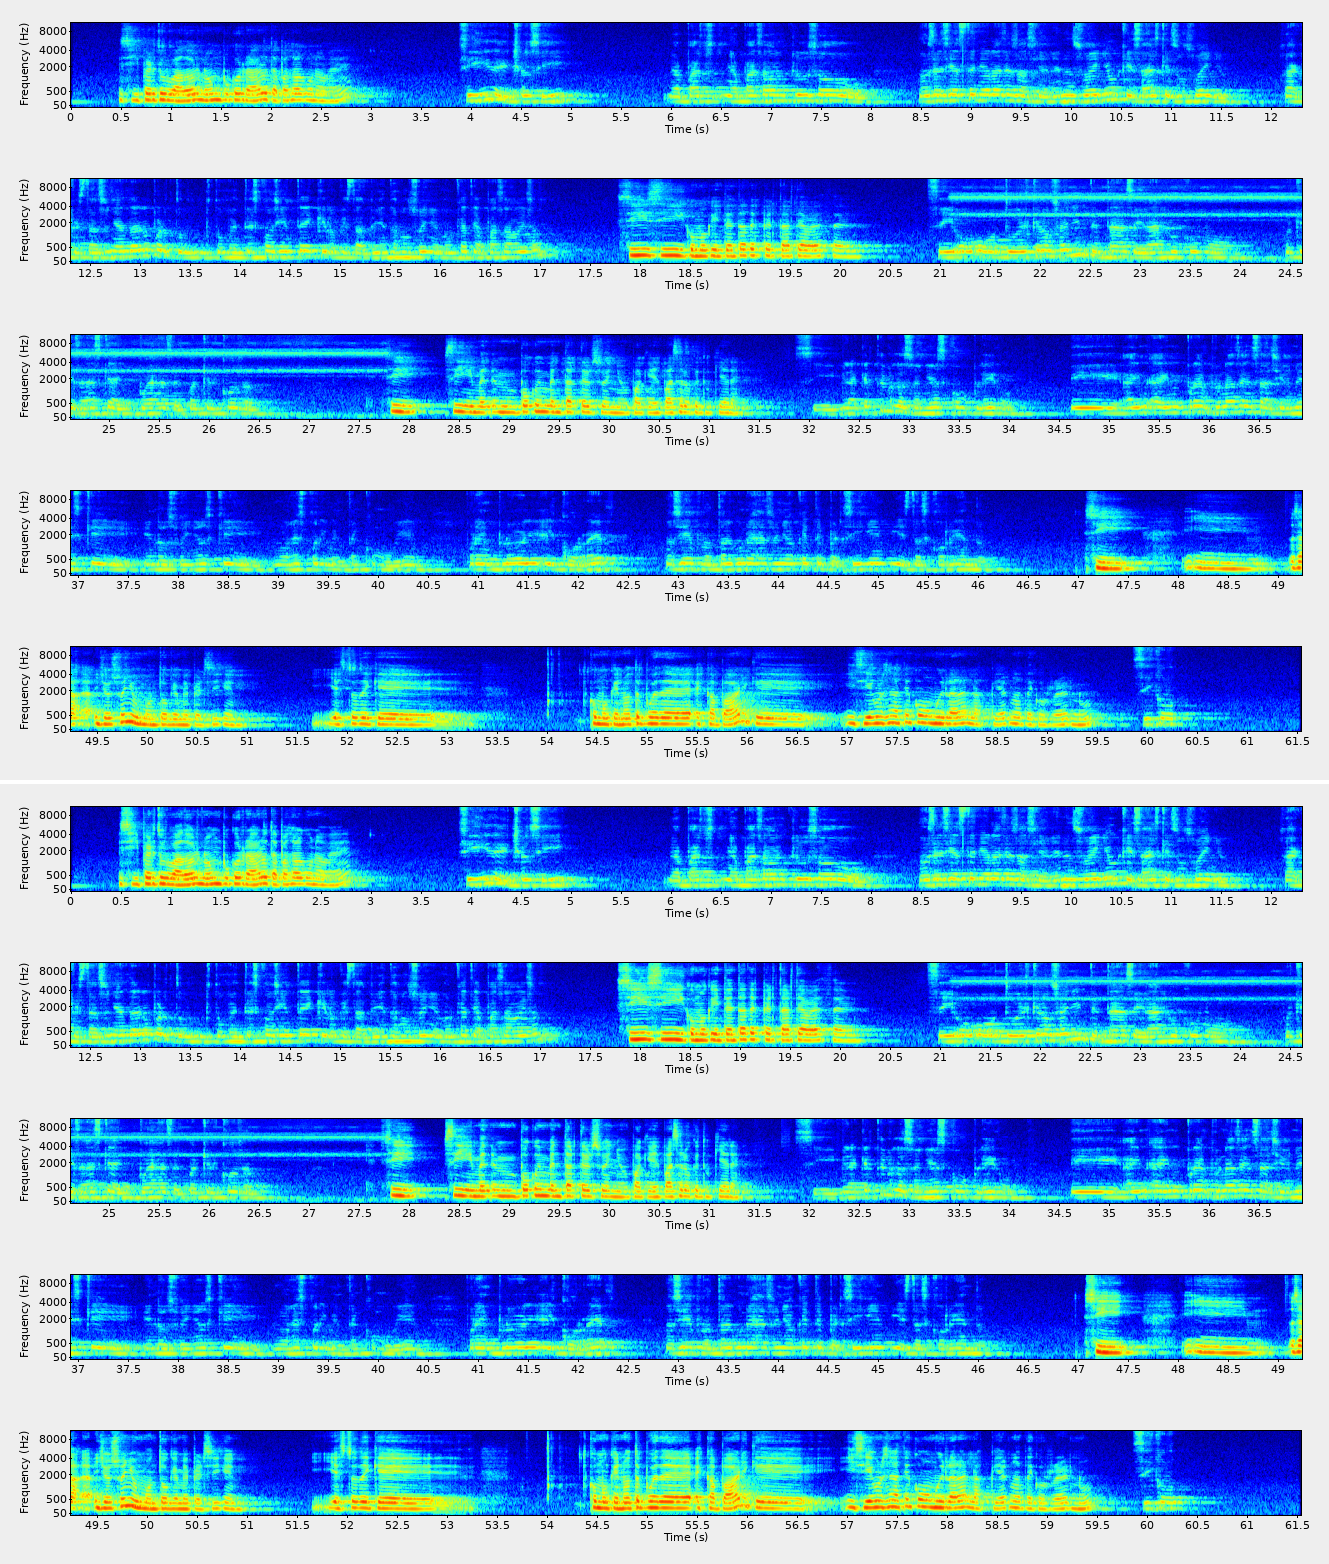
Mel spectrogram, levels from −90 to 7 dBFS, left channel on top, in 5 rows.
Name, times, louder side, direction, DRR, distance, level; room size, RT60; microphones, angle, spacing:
voice 1, 0.5-2.8 17.8-20.2 27.8-31.3 47.1-51.0 51.6-53.3 54.4-59.5, right 2 dB, 65° right, 1.4 m, -17 dB
voice 2, 3.9-5.0 5.9-8.1 8.5-11.6 12.1-17.1 20.9-24.1 24.4-26.6 31.9-34.2 34.6-40.6 40.9-42.4 42.9-46.2 59.9-60.3, equal, 10° right, 2.7 m, -31 dB
sound 1, 21.1-27.8, left 3 dB, 75° left, 4.5 m, -42 dB
24.5 x 20.0 x 7.7 m
head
